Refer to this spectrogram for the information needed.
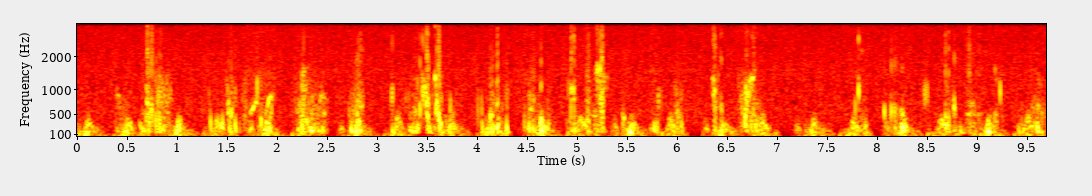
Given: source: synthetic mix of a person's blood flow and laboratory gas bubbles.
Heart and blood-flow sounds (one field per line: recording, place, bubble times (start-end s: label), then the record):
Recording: Doppler ultrasound of blood flow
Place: precordium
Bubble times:
0.00-0.02 s: bubbles
0.38-0.55 s: bubbles
0.61-0.95 s: bubbles
1.30-1.38 s: bubbles
1.43-1.99 s: bubbles
2.17-2.52 s: bubbles
2.70-2.88 s: bubbles
3.12-3.83 s: bubbles
3.98-4.35 s: bubbles
4.44-4.81 s: bubbles
4.88-5.32 s: bubbles
5.44-5.55 s: bubbles
5.71-5.87 s: bubbles
5.96-6.09 s: bubbles
6.34-6.47 s: bubbles
6.60-6.87 s: bubbles
7.75-7.92 s: bubbles
8.04-8.29 s: bubbles
8.46-8.53 s: bubbles
8.66-9.05 s: bubbles
9.15-9.27 s: bubbles
9.40-9.48 s: bubbles
9.52-9.70 s: bubbles
From the record:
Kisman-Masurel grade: 242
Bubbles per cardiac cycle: several, 3 to 8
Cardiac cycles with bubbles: 100%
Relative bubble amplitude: moderate (0.250 to 0.450)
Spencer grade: 3 (all of the cardiac periods contain showers or single bubble signals, but not dominating or overriding the cardiac motion signals)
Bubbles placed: anywhere in the cardiac cycle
